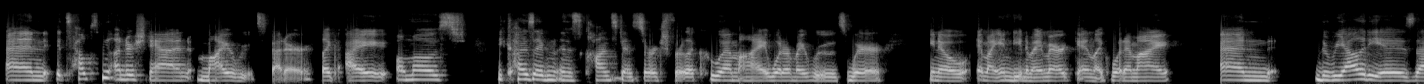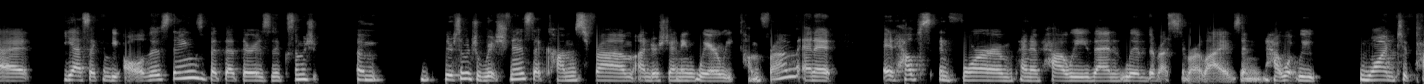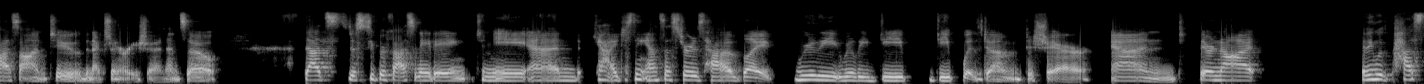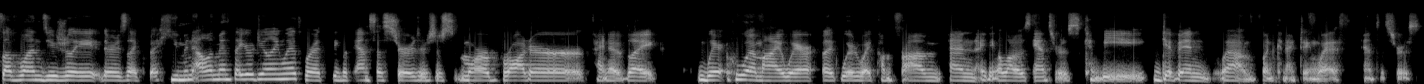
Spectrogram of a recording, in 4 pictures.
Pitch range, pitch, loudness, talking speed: 180-220 Hz, 195 Hz, -20 LUFS, 190 wpm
